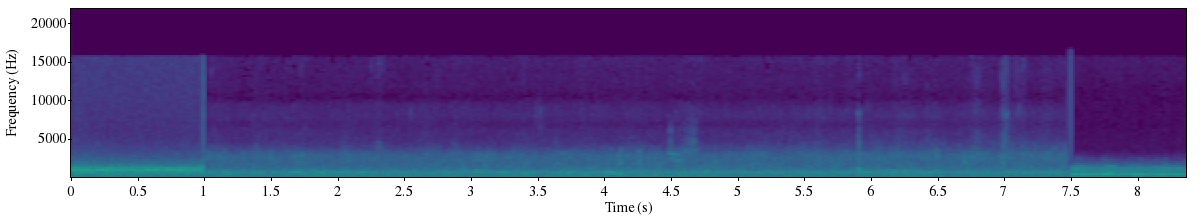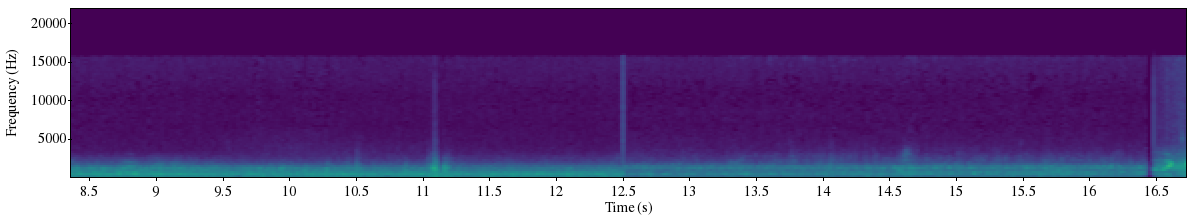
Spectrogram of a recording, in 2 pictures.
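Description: Steady rushing of the Virgin River's shallow water through the Narrows, with no single event standing out. Its tone and level shift suddenly three times, about a second in, midway and near the end, as one clip cuts to the next.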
